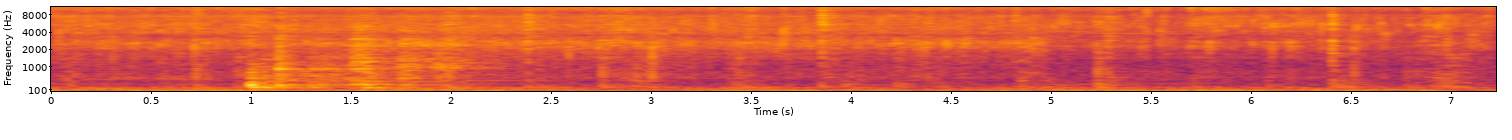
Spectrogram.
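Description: Green chillies frying in oil in a pan for ridged gourd peel chutney, a close, constant sizzle broken by occasional stirring scrapes and light knocks, with no voices.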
